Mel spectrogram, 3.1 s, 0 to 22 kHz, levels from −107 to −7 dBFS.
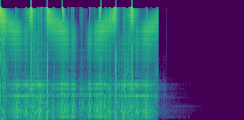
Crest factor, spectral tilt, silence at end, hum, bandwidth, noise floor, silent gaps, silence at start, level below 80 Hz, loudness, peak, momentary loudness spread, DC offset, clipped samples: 24 dB; -0.5 dB/octave; 1.05 s; none; 19 kHz; under -90 dBFS; none; 0 s; -58 dBFS; -20 LUFS; 0 dBFS; 8 LU; under 0.1%; under 0.1%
